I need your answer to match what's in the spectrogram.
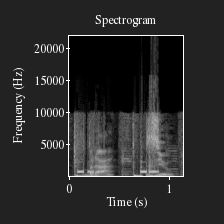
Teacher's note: o som do zil é mais forte e se prolonga quando falamos? Então, zil é a sílaba tônica.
